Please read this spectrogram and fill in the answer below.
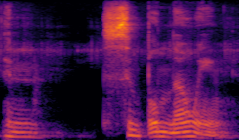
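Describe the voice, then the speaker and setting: A woman leading a guided meditation in a soft, gentle manner, with long pauses and some breathiness. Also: a bass voice, lively intonation.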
